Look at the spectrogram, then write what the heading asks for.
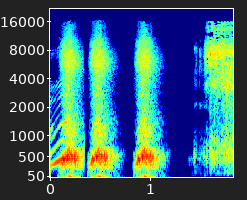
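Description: A chameleon's tongue shooting out and snapping back, heard as three quick, wet, stretchy bursts in a row and then a short hissing whoosh, fairly loud with no talking.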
